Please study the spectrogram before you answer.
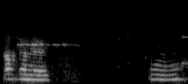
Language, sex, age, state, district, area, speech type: Kashmiri, female, 30-45, Jammu and Kashmir, Srinagar, urban, conversation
